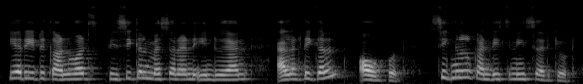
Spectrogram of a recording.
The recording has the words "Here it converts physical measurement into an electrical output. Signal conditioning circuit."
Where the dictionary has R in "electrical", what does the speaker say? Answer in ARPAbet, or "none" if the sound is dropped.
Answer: none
